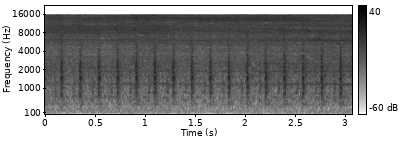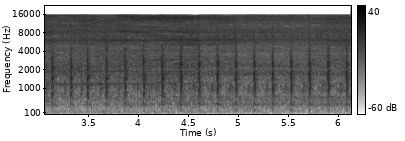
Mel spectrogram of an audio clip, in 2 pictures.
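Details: 2001 Jeep Grand Cherokee 4.7 V8 at idle: sharp even knocks about 160 a minute over a quiet idle; owner suspects rod knock, unconfirmed.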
